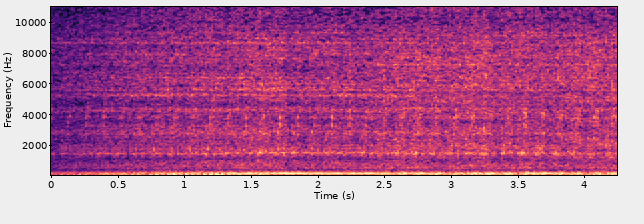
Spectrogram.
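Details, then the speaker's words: BMW E36 coupe idling, heard near the exhaust and underneath the car: steady low idle with a faint, loosely regular tap about four times a second that develops as it runs; possibly a lifter, source unconfirmed, owner plans an oil flush and change. "can really hear the tick like through the exhaust I don't know if I can hear coming from inside the exhaust or it's like tapping on something underneath"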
